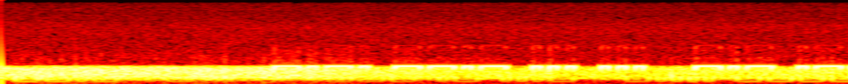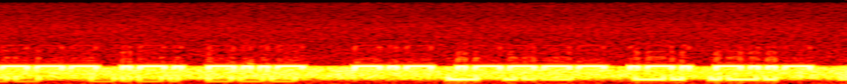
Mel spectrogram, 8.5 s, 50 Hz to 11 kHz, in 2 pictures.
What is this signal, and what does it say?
Morse code, heard as a keyed tone, about 28 wpm, 640 Hz, with noise. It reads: CQ SS K1RX K1RX
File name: contests / CW-SS-k5tr- -1200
